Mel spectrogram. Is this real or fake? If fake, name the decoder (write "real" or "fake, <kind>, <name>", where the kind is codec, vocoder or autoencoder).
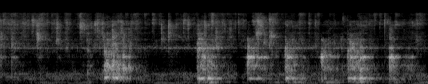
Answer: fake, codec, HILCodec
